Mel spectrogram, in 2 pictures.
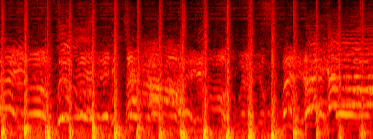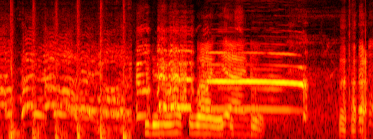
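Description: Large rawhide hand drum beaten in a steady pulse by several drummers, about four beats a second, with singing over it. About two-thirds of the way in the drumming stops and a rooster crows.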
